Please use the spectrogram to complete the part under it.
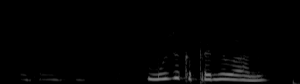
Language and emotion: Russian, neutral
